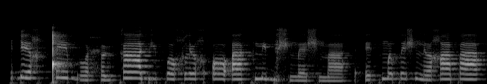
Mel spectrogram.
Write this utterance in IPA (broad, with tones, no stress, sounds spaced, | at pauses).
ɗ e˥ χ ǃ e˥ b o˩ ħ ʉ˩ k a˥ bʲ ʉ˥ p o˥ χ l ʉ˥ χ ʔ ɔ˥ ʔ a˥ k mʲ ə˥ bʲ ə˩ ʃ m ɛ˩ ʃ m a˩ | ʔ e˩ k m ə˥ p e˥ ʃ n ə˩ χ a˥ p a˥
